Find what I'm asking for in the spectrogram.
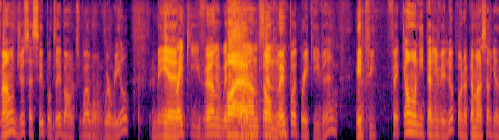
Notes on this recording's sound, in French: En direct du Hardtech à Toronto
